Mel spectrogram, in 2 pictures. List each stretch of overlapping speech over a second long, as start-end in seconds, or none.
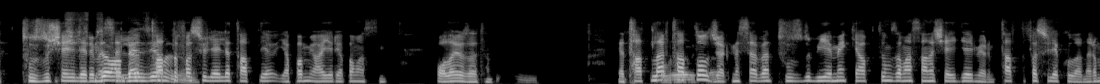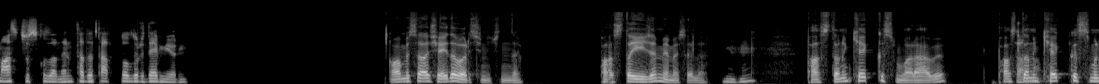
0.6-2.0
